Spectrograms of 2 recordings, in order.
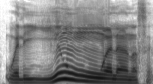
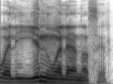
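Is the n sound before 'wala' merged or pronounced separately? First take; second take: merged; separate. First: The n sound merges into the following w. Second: The n sound is pronounced separately before w. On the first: The speaker calls it right. "on fait élision" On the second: The speaker calls it wrong. "Et non pas"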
